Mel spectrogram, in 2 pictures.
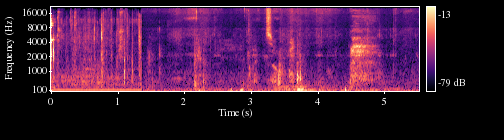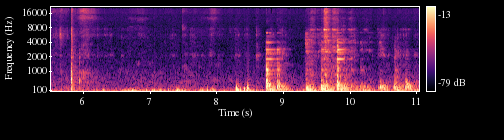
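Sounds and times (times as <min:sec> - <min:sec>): metal tools clinking: 0:00.0 - 0:01.4.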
